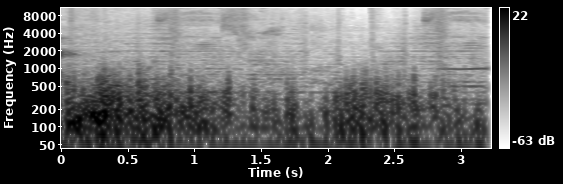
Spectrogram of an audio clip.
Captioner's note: wind whooshing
